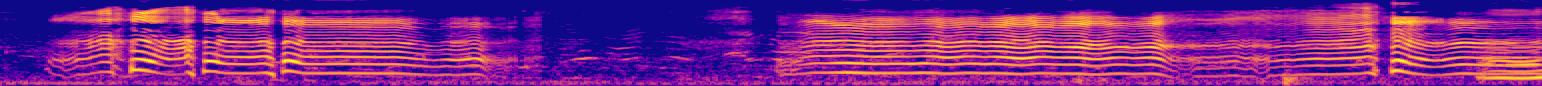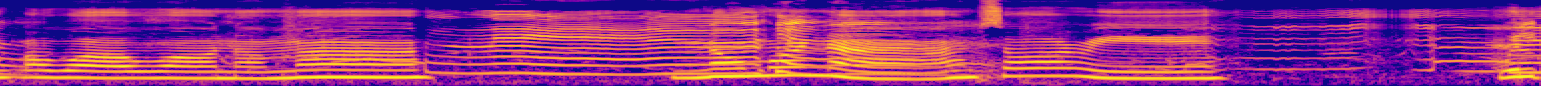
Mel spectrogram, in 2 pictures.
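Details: Young child crying because she wants to go back to the water: loud, wavering wails with sobbing catches between them.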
